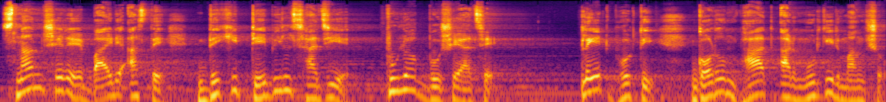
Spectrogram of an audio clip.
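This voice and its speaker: A man's voice: medium pitch, takes it slowly. A man giving a dramatic, suspenseful first-person narration of a horror story. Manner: suspenseful, expressive. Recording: long hall reverb, clear music bed. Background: music.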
